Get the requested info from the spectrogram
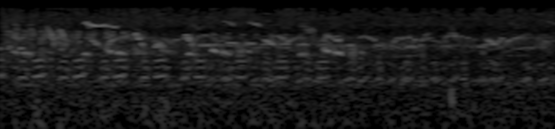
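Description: Near silence with faint, quick bird chirps in the background throughout.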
